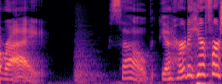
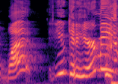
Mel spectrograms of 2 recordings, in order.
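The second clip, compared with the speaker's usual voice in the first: surprised; 6 semitones higher, 5 dB louder than usual. Retold or imitated. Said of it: "She's like".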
